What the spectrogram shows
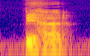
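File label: "behead", US English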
